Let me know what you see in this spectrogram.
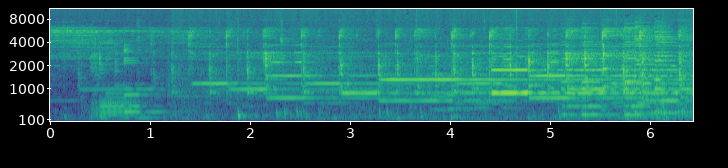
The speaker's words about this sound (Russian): Мы сначала написали пьесу, а потом сделали рингтон. Вот я могу вам рингтон, кстати, продемонстрировать.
